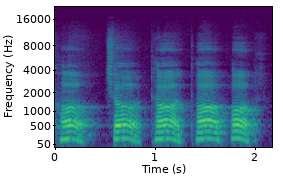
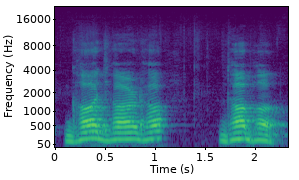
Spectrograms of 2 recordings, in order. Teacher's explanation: छ ठ थ फ और चौथे घ झ ढ ध भ वर्णों को महाप्राण कहा जाता है क्योंकि इनके उच्चारण में अधिक श्वास का प्रयोग होता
